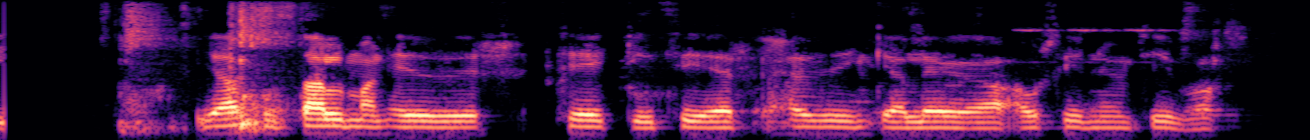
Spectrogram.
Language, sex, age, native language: Icelandic, male, 15, Icelandic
